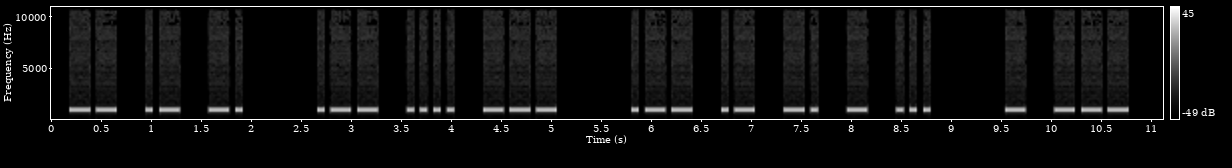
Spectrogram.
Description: Morse code, heard as a keyed tone, about 18 wpm, spaced as for 15 wpm, 1000 Hz. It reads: MAN WHO WANTS TO
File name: qotdfiles / 15wpm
